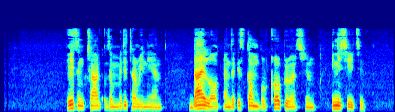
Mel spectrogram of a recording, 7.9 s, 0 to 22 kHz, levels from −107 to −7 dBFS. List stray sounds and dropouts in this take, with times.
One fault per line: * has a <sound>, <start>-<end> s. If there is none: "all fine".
all fine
